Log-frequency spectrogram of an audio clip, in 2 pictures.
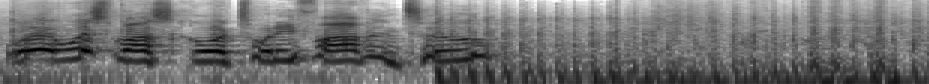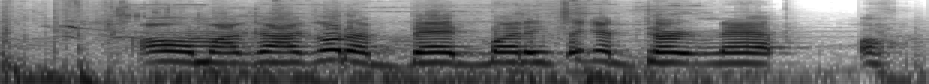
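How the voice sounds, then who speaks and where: A young man giving excitable, trash-talking commentary over his own gameplay, often laughing. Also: very high voice, moderate pace, a little hiss or hum. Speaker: gaming YouTuber. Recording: faint game gunfire behind. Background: gunfire.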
